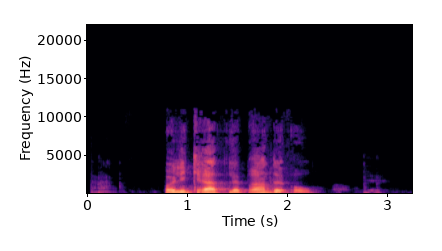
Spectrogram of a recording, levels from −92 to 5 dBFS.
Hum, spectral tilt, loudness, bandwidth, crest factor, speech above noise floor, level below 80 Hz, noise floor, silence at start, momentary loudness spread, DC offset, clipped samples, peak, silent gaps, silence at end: none; -7.5 dB/octave; -19 LUFS; 10.5 kHz; 18 dB; 52 dB; -46 dBFS; -70 dBFS; 0.8 s; 15 LU; under 0.1%; under 0.1%; -2 dBFS; none; 1 s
